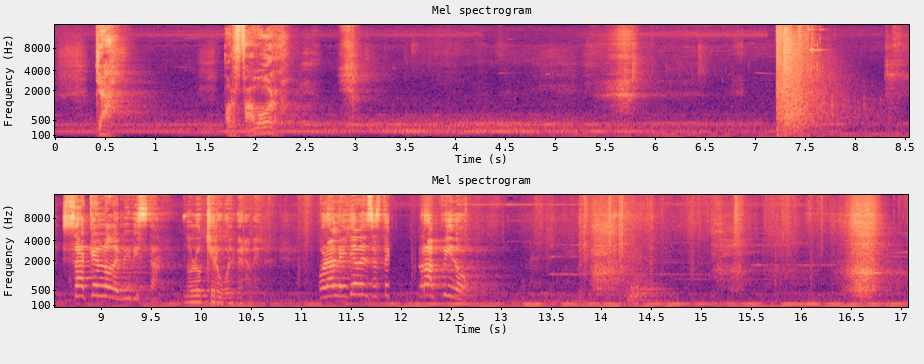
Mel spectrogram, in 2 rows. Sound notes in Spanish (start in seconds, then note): 7.2 Disparo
